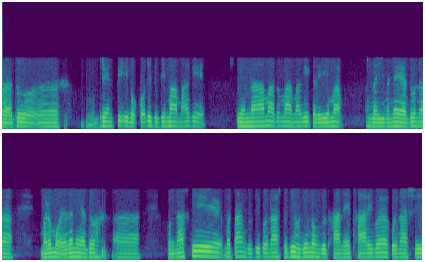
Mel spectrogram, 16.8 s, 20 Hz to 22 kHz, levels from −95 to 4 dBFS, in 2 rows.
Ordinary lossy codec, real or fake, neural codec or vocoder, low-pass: none; real; none; 3.6 kHz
